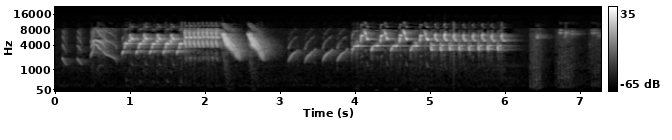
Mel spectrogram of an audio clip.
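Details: Song of a European goldfinch: tinkling trills and bright slurred notes give way to a series of rising chirps, then a fast liquid twitter, closing with a short rasp and a few soft notes.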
